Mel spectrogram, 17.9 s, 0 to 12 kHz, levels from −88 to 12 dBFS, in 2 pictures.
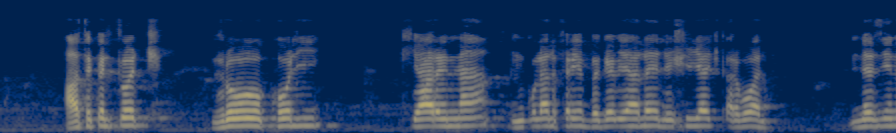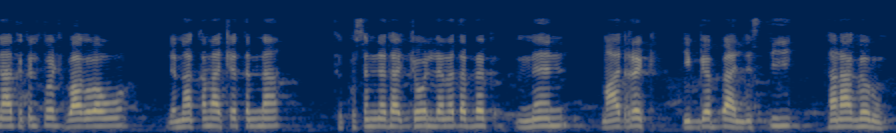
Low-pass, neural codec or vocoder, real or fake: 7.2 kHz; codec, 16 kHz, 4 kbps, FreqCodec, larger model; fake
